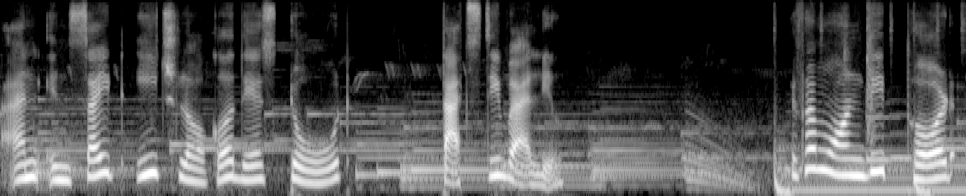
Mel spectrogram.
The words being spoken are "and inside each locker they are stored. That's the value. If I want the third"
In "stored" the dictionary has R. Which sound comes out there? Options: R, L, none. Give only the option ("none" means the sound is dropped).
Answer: L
